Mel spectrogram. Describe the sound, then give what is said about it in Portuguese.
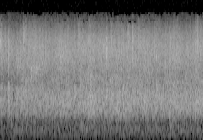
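A crowd applauds God during a sermon, a dense and even wash of many hands clapping at once that holds at a constant level for the full few seconds, with no voices. “Dá um aplauso a ele por isso.”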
